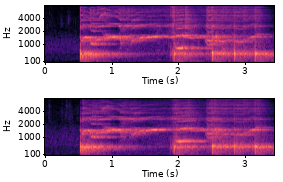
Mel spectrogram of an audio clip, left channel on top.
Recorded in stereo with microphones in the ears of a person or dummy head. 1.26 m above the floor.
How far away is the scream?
About 3 m.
